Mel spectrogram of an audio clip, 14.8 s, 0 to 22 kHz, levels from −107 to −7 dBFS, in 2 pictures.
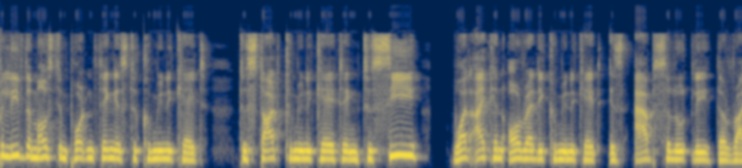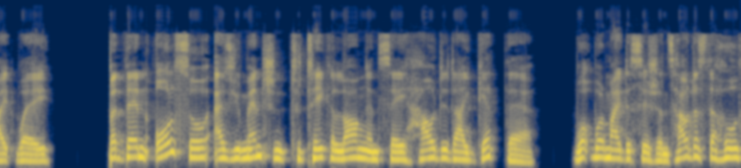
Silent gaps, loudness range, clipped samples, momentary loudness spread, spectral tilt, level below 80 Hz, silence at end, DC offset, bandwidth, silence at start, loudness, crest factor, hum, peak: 4.36-4.42 s, 7.97-8.48 s, 12.82-13.12 s; 2 LU; under 0.1%; 6 LU; -6 dB/octave; -58 dBFS; 0 s; under 0.1%; 11 kHz; 0 s; -20 LUFS; 14 dB; none; -6 dBFS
